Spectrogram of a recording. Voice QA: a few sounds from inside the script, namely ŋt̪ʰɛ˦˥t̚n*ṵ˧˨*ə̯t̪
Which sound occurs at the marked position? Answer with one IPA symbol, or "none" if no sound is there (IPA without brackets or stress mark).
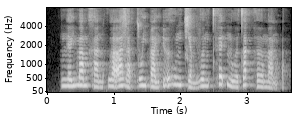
u˨˩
